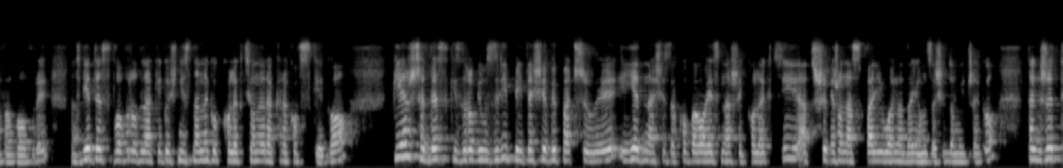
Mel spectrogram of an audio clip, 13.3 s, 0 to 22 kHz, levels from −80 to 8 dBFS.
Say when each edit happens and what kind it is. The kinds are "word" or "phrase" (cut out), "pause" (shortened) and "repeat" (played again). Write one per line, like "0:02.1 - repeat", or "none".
0:01.4 - word
0:10.4 - word
0:11.2 - phrase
